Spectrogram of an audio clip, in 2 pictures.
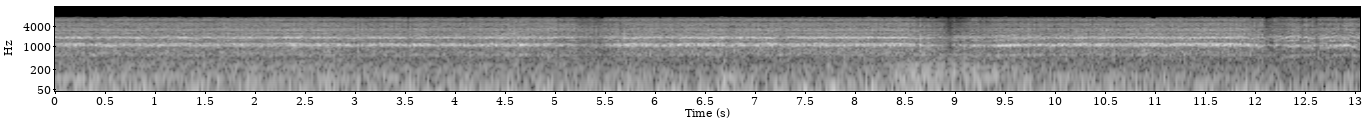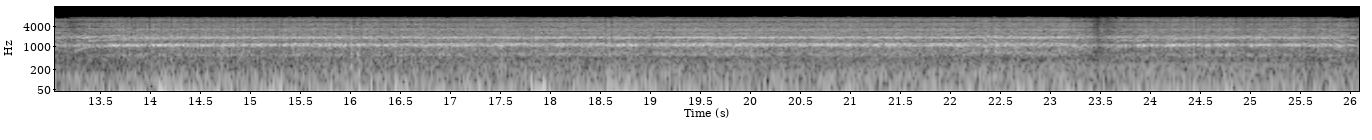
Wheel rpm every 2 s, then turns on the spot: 160, 160, 160, 160, 130, 160, 130, 160, 160, 160, 160, 140, 150.
none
